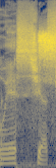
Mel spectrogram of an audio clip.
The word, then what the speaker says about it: Aloysius: Allo, and then the Y is the I. And then... – Aloysius. Aloysius.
